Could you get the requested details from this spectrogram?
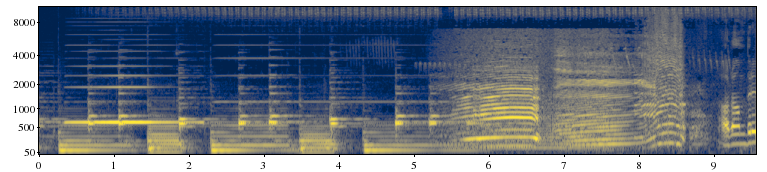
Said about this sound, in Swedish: korna där det är långhåriga Highland Cattle-kossor.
